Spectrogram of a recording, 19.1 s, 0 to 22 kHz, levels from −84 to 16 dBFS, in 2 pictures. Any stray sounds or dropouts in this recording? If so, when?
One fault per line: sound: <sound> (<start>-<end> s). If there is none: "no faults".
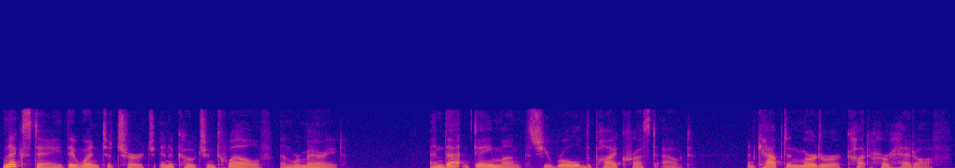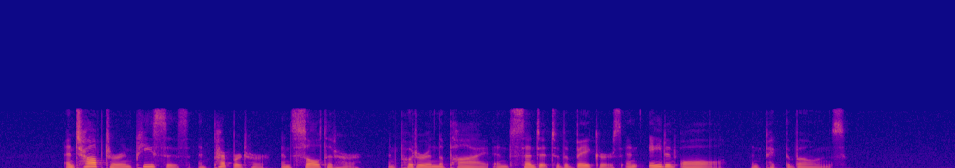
no faults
